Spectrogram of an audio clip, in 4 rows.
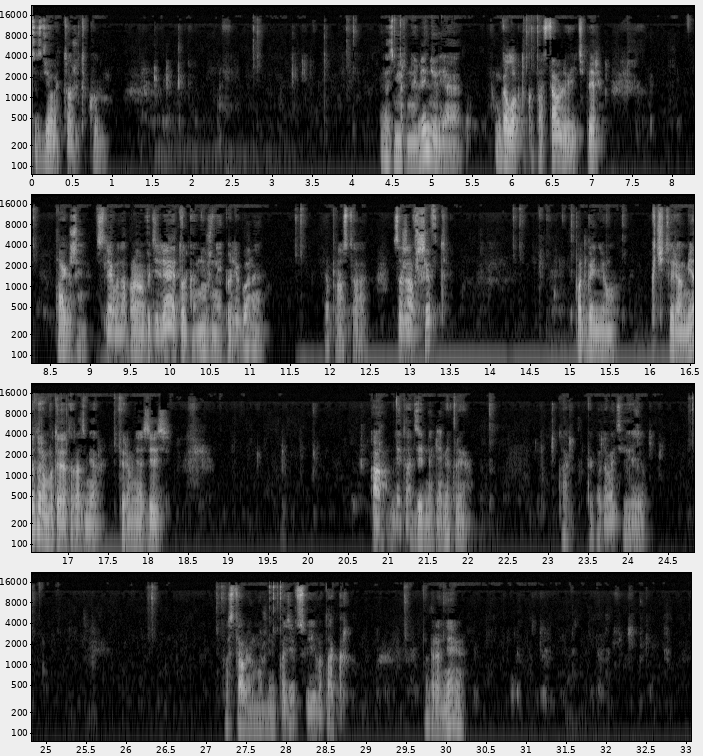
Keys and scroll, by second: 1.8 Return, 3.3 ctrl+z, 4.5 space, 15.0 space, 16.3 Escape, 19.9 shift+f, 22.8 ctrl+z, 24.2 Escape, 27.3 space, 31.0 F3, 32.2 shift+f.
